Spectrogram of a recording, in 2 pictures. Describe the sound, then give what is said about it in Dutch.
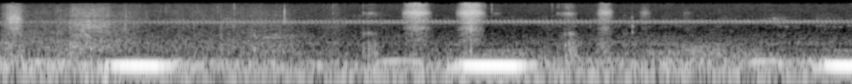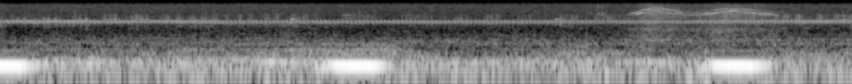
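Five deep, hollow booms of a bittern repeat at a slow, steady pace, each low hoot swelling briefly, over a constant thin whine of insects. “Van roerdomp tussendoor.”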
